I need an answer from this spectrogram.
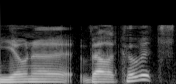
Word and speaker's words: Yana Valachovic: guest today is an expert on home hardening yona valakovic do i have your name pronounced correctly correct correct alikovic got it um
